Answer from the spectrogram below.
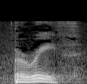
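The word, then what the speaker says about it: Berith (בְּרִית): That's B, Shiva, R, long I-T-H. Berith.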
